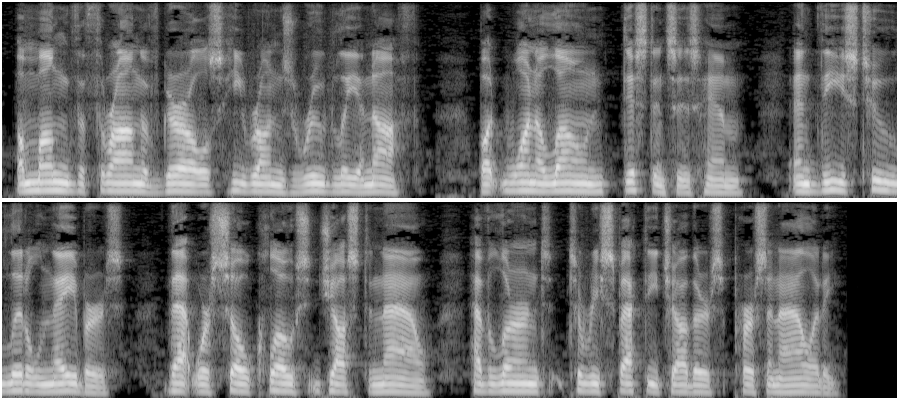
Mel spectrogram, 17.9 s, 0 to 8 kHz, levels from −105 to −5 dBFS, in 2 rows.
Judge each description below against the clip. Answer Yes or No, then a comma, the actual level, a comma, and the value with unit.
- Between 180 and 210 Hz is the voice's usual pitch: No, low, 110 Hz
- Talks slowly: Yes, slow, 105 wpm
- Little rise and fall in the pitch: Yes, narrow, 2.2 semitones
